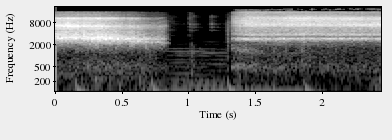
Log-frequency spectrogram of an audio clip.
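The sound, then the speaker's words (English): A person exhales on a sustained 'shh' hiss during a singing breathing exercise: a loud, steady, breathy stream that breaks off briefly near the middle, then resumes and holds to the end. “Using that breath that you've got without actually taking a deep breath in, just exhale on a shh.”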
